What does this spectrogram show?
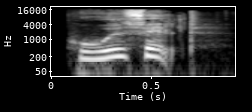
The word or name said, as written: hovedfelt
